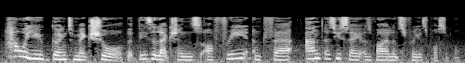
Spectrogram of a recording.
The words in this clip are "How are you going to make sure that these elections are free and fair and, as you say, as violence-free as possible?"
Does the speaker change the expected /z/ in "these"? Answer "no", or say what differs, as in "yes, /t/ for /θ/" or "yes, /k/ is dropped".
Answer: no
